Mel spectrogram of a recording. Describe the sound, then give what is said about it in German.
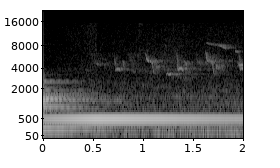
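A single cracked bell from Spain, dated 1824, 80 cm in diameter and weighing 300 kg, rings out after being struck in a hearing test, its steady tone lingering as a dull, slightly buzzing hum that fades slowly, with no voices present. “Und diese Glocke haben wir bekommen für Untersuchungen, weil diese Glocke einen Riss hat.”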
